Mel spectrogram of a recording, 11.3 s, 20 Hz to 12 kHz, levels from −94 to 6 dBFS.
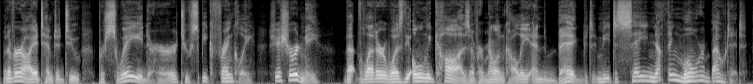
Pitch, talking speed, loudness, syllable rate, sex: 120 Hz, 165 wpm, -19 LUFS, 4.7 syllables/s, male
